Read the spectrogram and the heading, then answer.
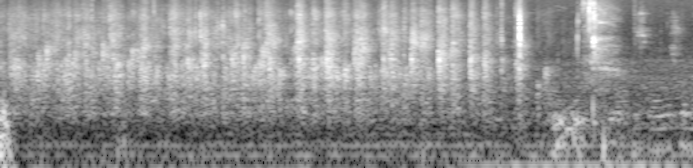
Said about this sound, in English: Thank you for your attention, and there is a warm round of applause.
